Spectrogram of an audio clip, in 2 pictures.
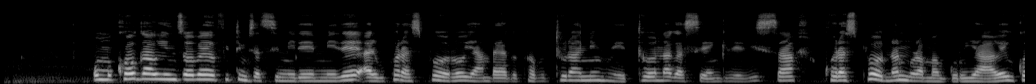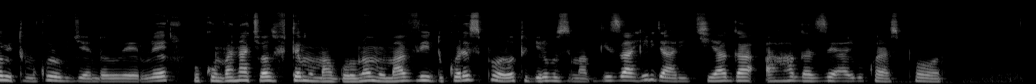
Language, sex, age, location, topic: Kinyarwanda, female, 25-35, Kigali, health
